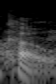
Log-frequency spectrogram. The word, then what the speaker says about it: Cole: Michael Cole, or Cool, it looks like Cool, but it's pronounced Cole, I'm told.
